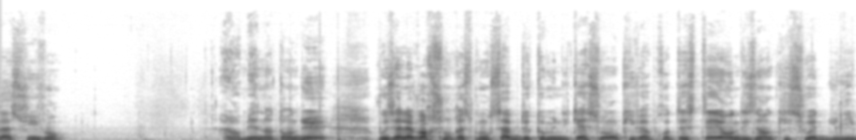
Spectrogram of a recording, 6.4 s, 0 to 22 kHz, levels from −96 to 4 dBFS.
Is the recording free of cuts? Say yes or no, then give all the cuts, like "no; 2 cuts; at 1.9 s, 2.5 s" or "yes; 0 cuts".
yes; 0 cuts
